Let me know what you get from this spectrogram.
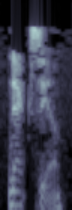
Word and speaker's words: NXIVM: Apparently, they pronounce it Nexium.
